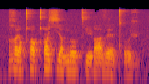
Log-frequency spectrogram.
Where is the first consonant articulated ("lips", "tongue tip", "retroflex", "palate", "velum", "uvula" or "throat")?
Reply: uvula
